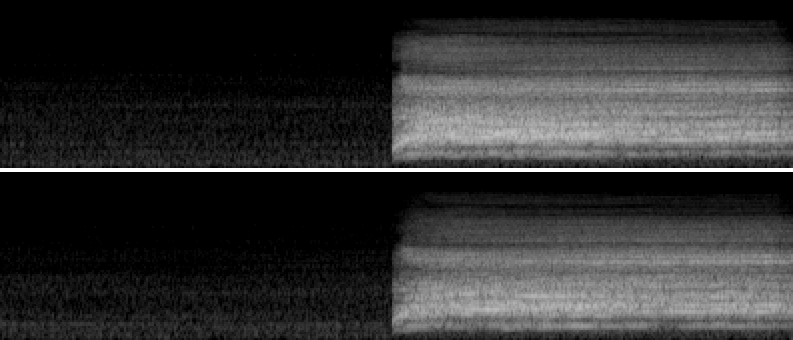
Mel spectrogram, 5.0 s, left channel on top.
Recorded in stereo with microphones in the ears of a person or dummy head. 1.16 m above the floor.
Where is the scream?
60° left (ahead or behind), 1.2 m; by 4.9 s 25° left (ahead or behind), 4 m.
